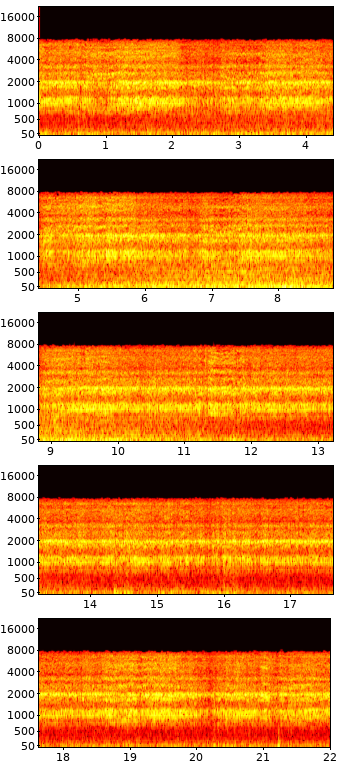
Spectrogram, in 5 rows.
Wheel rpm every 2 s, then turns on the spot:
230, 220, 220, 220, 230, 230, 230, 230, 230, 230, 230.
none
